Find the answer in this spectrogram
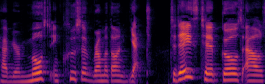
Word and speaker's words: Ramadan: because I like that it notes that it's not a hard D sound however more commonly you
